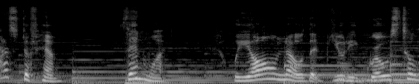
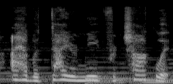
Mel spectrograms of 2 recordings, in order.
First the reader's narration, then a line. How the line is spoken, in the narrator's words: he whispered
